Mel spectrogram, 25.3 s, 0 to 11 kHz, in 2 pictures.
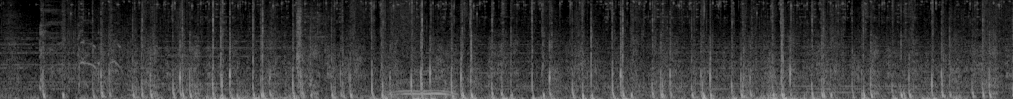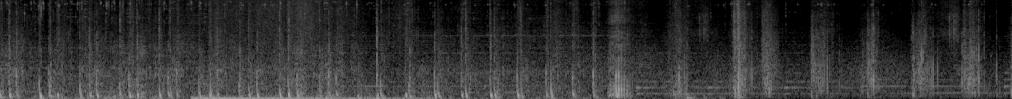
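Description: Horse hooves trotting in The Witcher 3 video game, a steady rhythmic clip-clop of repeated footfalls close by, with a brief snort or whinny and a short change in the ground surface near the end.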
